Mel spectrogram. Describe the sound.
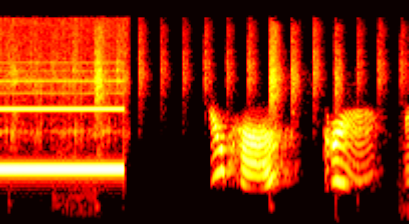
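A loud, steady voicemail beep holds one pure tone for about a second, then cuts off. After a short pause, a person starts speaking.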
